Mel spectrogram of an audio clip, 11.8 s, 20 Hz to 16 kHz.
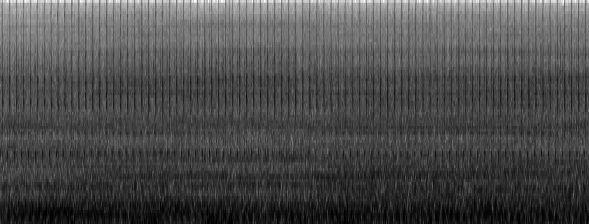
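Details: Chrysler 300M 3.5L at idle: even idle with a quick, fairly steady knock about three to four per second over the engine; source undetermined.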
